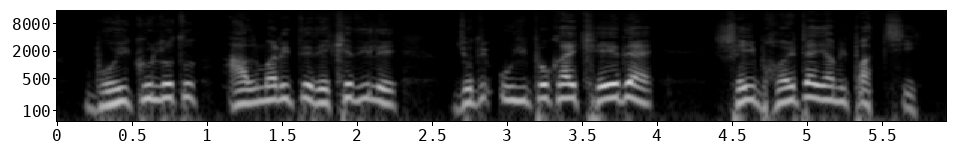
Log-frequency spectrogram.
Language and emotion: Bengali, fearful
